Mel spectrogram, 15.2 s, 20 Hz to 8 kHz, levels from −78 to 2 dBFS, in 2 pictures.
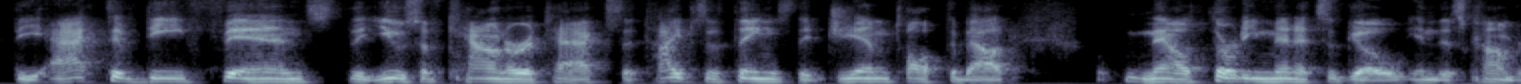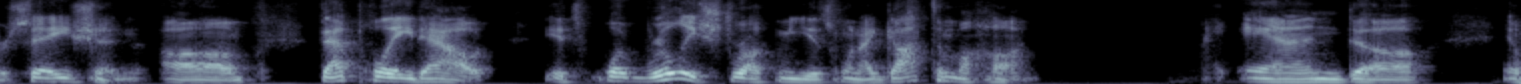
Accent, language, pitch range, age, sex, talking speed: American, English, 105-130 Hz, 50-69, male, 160 wpm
